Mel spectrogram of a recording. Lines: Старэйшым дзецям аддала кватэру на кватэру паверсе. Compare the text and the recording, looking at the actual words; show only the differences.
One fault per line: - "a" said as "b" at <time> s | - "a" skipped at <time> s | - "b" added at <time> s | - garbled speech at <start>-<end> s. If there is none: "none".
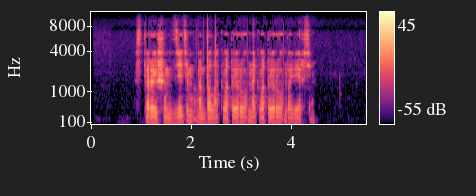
none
